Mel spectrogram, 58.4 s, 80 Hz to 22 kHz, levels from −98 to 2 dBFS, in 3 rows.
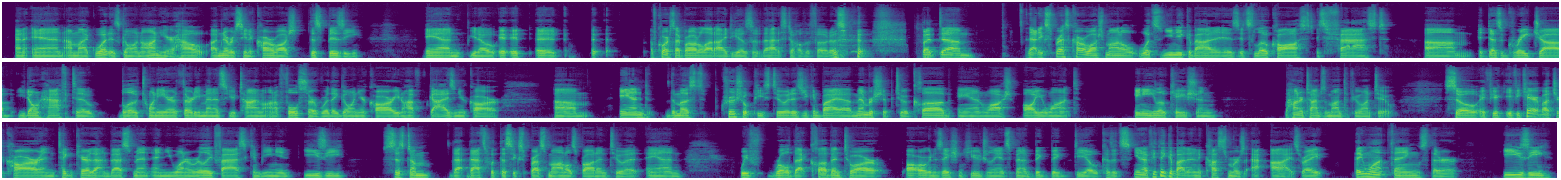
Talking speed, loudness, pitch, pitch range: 200 wpm, -20 LUFS, 105 Hz, 95-110 Hz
